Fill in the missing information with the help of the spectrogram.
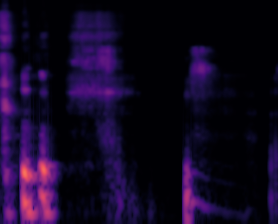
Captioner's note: laughs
